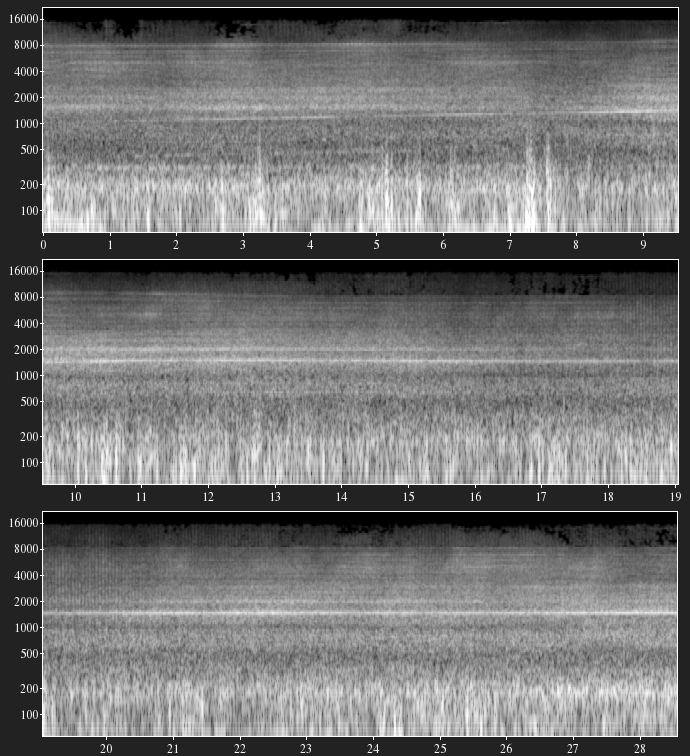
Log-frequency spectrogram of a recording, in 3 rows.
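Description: Airbus H145M helicopter's turboshaft engines whining during start-up. The pitch rises steadily for about the first ten seconds, then levels off and holds steady as the engines settle toward idle, over a low rumble.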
